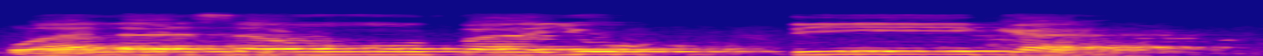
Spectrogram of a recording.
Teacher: Harakat ain itu adalah sukun. Ya, ketika sukun maka aliran suaranya kedengaran.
